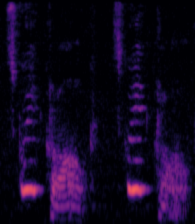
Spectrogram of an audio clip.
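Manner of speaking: high squeaky squeak, then a clonk; playful squeak-clonk sound effect; squeaky bike noise. A narrator's reading. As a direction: voice the wonky pedals, squeak high.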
